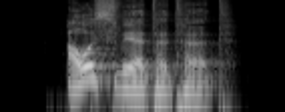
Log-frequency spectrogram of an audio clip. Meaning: inflection of auswerten: 1. second-person plural dependent preterite 2. second-person plural dependent subjunctive II
- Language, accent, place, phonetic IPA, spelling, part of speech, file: German, Germany, Berlin, [ˈaʊ̯sˌveːɐ̯tətət], auswertetet, verb, De-auswertetet.ogg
